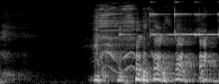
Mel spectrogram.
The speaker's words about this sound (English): All right, let's just move on. We ring the bell when we want to move on.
